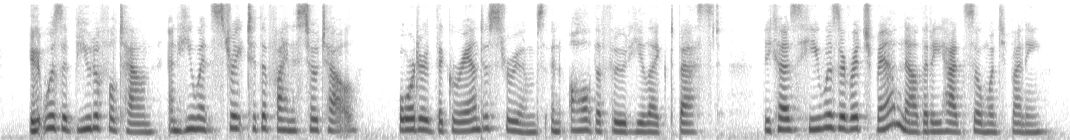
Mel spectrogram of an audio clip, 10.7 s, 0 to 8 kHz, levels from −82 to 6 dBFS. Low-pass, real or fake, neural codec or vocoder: 7.2 kHz; fake; codec, 16 kHz in and 24 kHz out, 0.8 kbps, FocalCodec, streaming, 65536 codes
